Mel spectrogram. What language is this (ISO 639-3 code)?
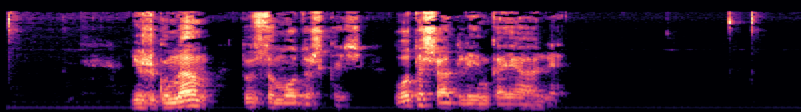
chm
